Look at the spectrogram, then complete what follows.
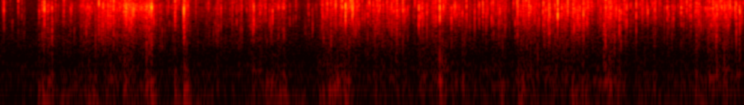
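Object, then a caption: Plastic bubble wrap sheet. A small, clear plastic bubble wrap sheet is crumpled and scratched with long nails, giving a continuous, bright crinkling texture. Sharp crackles and clicks flare up throughout over a faint low rumble, each dying away instantly.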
